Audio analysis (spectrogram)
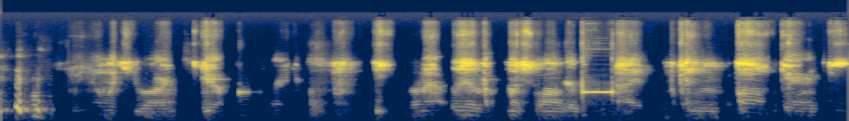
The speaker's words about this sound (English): Can't hear it. You can only hear the beeps.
